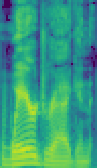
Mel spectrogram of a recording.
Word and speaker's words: were-dragon: It's pronounced were-dragon, as in werewolf, not we were."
